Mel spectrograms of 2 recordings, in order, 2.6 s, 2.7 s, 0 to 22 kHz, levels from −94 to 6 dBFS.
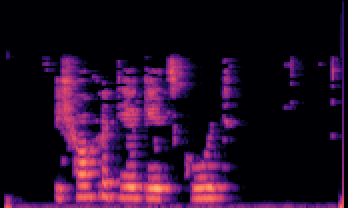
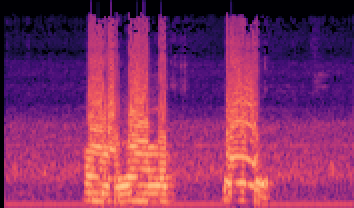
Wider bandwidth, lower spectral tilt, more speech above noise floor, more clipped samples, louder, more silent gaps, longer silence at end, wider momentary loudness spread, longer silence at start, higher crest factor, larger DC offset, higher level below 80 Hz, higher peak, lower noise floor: second, 7.4 kHz vs 17 kHz; about the same, -3 dB/octave vs -3.5 dB/octave; first, 32 dB vs 22 dB; neither; second, -22 LUFS vs -10 LUFS; neither; about the same, 0.05 s vs 0 s; second, 18 LU vs 23 LU; about the same, 0.05 s vs 0.05 s; first, 18 dB vs 12 dB; neither; about the same, -44 dBFS vs -48 dBFS; second, -6 dBFS vs 0 dBFS; first, -54 dBFS vs -31 dBFS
